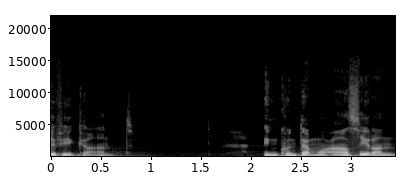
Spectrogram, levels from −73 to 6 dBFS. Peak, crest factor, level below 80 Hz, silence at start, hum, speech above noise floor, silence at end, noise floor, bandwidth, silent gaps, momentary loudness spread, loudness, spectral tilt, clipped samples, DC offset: -4 dBFS; 18 dB; -42 dBFS; 0 s; none; 46 dB; 0 s; -67 dBFS; 13 kHz; none; 12 LU; -21 LUFS; -7.5 dB/octave; under 0.1%; under 0.1%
